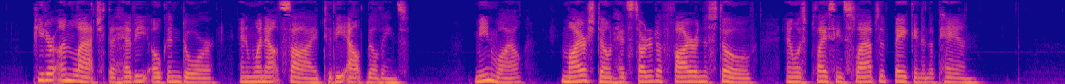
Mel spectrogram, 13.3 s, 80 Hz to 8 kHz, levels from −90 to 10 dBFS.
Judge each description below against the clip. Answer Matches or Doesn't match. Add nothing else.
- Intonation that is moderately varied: Matches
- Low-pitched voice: Doesn't match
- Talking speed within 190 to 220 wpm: Doesn't match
